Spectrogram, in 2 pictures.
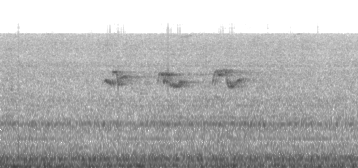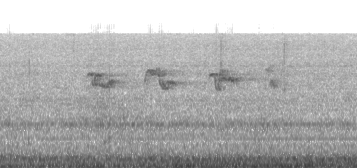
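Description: Short, high bird chirps: three about a second in, and four more from about four and a half seconds. They sit over a steady low rumble and a faint constant tone.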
